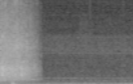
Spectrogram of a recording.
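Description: Spectator applause fading out within the first half second, leaving a low, steady hall background.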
